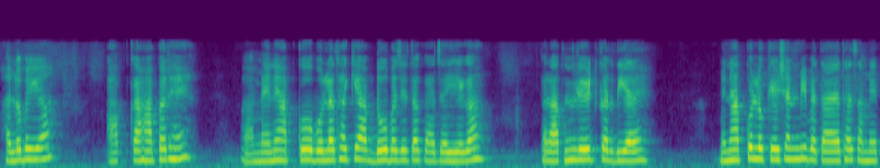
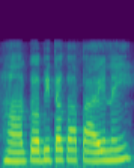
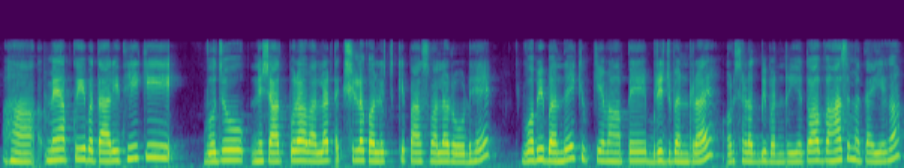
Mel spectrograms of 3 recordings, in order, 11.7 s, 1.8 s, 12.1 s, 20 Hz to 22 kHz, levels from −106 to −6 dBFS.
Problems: background sounds at intervals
